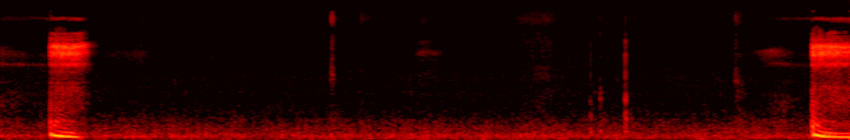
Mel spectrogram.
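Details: A sleeping black Labrador gives two loud, low, snorting breaths about eight seconds apart: dog snoring.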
